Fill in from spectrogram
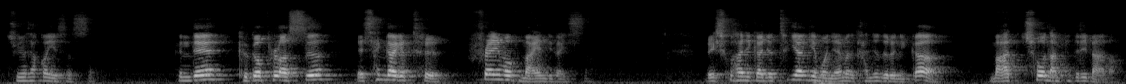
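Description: Korean-speaking pastor preaching in an echoey hall. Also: male voice, on the high side, normal speed. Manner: lively preaching with acted-out quotes and questions to the congregation. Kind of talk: sermon teaching.

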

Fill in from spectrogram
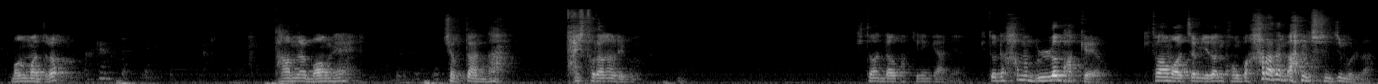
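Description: A middle-aged male pastor preaches a sermon. His voice sits a little high for a man, and he keeps throwing questions to the congregation and acting out little quotes. The room around him rings with echo. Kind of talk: sermon teaching.

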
